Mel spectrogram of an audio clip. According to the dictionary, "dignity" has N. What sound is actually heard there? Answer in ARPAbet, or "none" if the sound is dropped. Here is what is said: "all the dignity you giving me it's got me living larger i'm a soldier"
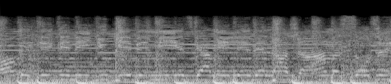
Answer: none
